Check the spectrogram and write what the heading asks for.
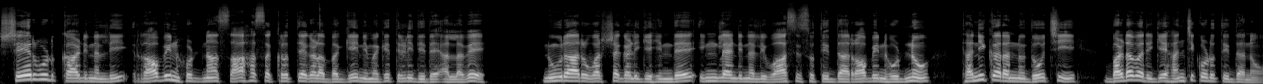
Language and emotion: Kannada, neutral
